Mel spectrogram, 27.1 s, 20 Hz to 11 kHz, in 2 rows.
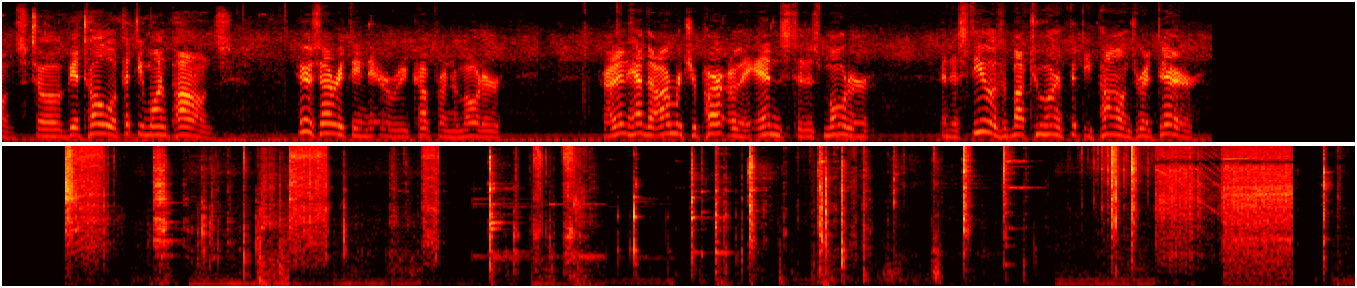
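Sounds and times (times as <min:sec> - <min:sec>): low hum: 0:00.0 - 0:10.9
metal parts clanking: 0:15.0 - 0:25.0.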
